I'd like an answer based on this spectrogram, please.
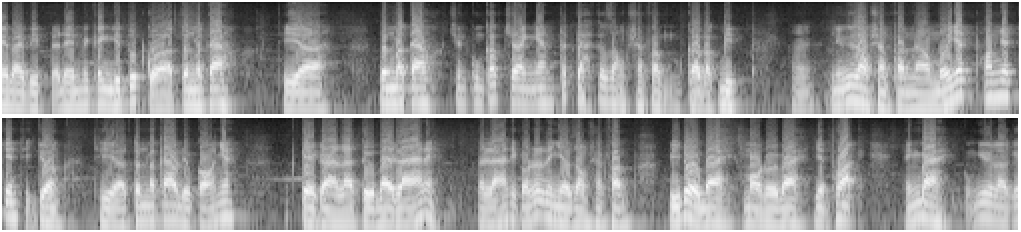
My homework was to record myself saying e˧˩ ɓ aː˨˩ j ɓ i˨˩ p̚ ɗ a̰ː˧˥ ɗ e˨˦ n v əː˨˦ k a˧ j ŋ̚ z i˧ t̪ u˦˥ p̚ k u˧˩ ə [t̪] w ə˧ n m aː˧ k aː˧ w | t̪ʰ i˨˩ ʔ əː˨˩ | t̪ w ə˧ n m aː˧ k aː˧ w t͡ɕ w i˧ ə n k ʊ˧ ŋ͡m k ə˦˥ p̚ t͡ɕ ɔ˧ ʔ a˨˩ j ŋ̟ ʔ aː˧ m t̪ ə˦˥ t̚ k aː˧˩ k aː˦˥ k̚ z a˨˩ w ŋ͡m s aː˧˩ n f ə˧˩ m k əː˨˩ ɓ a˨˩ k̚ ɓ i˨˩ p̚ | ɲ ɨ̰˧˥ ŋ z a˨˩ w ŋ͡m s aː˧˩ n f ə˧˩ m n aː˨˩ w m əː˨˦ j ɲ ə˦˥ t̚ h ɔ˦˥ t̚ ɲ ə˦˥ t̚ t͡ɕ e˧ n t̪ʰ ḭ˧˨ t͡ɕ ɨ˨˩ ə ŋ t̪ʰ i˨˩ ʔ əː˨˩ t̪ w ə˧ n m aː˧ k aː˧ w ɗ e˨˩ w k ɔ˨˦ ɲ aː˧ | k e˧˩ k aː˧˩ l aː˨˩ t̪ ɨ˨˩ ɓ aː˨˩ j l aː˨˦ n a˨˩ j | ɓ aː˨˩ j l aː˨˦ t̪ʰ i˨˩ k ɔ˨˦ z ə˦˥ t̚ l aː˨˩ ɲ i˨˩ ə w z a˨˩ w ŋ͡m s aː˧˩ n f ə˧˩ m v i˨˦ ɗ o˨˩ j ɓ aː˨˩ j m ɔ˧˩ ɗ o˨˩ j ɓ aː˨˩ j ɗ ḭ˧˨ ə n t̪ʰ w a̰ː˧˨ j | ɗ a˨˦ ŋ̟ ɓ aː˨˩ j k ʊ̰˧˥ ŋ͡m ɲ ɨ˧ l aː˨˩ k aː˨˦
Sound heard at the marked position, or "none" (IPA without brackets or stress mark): t̪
